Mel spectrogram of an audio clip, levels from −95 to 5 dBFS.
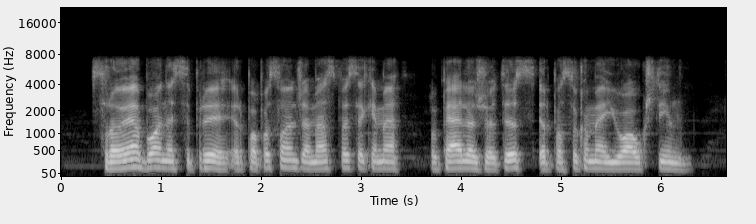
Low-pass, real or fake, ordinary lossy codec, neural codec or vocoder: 7.2 kHz; real; Opus, 24 kbps; none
